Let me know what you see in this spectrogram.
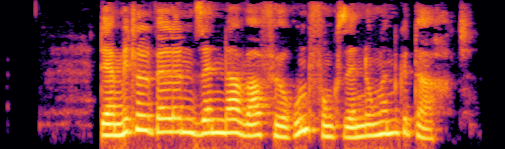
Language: German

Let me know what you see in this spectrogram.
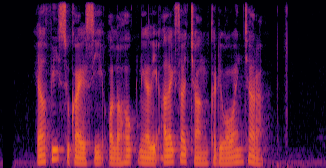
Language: Sundanese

